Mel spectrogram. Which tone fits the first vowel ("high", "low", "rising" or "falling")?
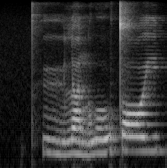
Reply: low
